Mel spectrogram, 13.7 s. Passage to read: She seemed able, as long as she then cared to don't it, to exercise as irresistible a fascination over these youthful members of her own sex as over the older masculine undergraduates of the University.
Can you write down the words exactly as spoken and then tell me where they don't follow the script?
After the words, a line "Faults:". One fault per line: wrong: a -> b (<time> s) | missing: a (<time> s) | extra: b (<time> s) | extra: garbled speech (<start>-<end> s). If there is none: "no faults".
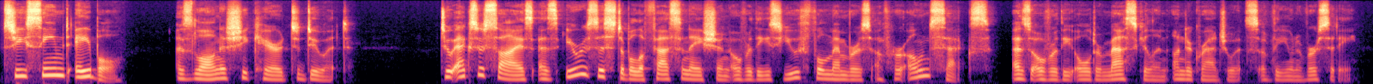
She seemed able, as long as she cared to do it, to exercise as irresistible a fascination over these youthful members of her own sex as over the older masculine undergraduates of the University.
Faults:
missing: then (2.5 s)
wrong: don't -> do (3.0 s)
